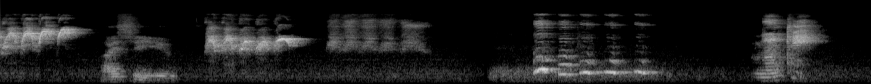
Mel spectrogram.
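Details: Very talkative male African Grey Parrot indoors as a companion bird; a run of harsh, noisy, speech-like chirps and squawks in bursts, some buzzy and some clipped, with short silent gaps.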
